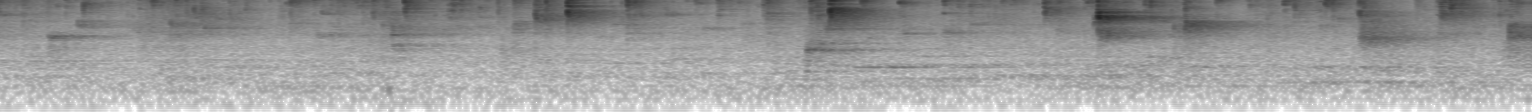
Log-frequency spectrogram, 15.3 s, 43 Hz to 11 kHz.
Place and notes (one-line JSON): {"title": "Hotel Abandonado, Portugal - Water dripping in hotel abandonado", "date": "2019-04-23 15:21:00", "description": "In a cement room in the basement of the abandoned 'Hotel Monte Palace', water dripping from the ceiling into the puddle on the floor. You can also hear vehicles on the road outside and the distant voices of other people exploring.\nZoom H2n XY mics.", "latitude": "37.84", "longitude": "-25.79", "altitude": "562", "timezone": "GMT+1"}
